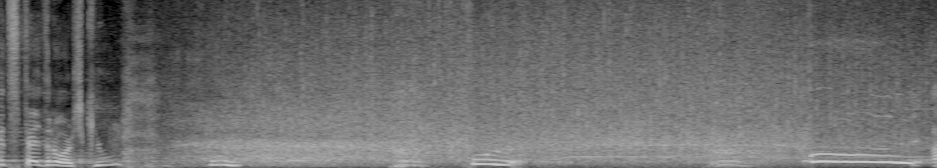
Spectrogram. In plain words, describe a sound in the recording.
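An audience laughs in a large hall.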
